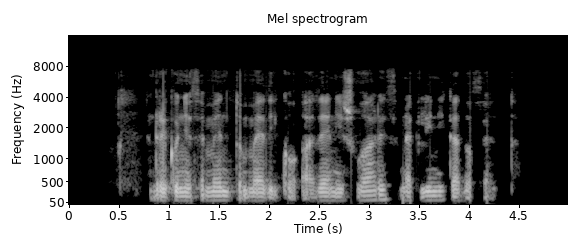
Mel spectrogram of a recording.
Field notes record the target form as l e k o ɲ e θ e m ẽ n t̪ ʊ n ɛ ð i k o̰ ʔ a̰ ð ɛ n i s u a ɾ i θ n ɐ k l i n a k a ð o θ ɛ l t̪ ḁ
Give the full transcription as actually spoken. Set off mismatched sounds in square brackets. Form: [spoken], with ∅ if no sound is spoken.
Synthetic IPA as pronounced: [r] e k o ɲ e θ e m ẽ n t̪ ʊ [m] ɛ ð i k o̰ ʔ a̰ ð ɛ n i s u a ɾ [e] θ n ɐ k l i n [i] k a ð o θ ɛ l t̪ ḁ

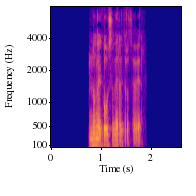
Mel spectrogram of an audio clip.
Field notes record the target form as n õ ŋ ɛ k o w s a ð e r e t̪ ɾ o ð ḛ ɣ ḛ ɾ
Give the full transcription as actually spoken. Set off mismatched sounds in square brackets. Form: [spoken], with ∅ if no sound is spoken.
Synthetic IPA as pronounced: n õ ŋ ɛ k o w s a ð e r e t̪ ɾ o [θ] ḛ [ð] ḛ ɾ

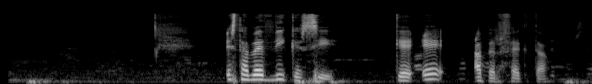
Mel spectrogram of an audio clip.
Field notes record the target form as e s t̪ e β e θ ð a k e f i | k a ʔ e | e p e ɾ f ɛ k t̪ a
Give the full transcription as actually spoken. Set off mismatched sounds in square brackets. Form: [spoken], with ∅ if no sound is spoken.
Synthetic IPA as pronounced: e s t̪ [a] β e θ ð [i] k e [s] i | k [e] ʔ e | [a] p e ɾ f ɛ k t̪ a

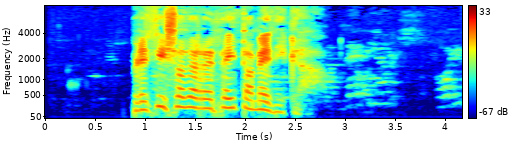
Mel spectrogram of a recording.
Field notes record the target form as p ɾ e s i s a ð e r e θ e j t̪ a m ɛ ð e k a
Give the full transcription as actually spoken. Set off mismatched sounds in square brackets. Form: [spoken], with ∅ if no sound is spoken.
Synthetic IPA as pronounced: p ɾ e [θ] i s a ð e r e θ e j t̪ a m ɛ ð [i] k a

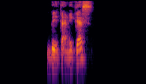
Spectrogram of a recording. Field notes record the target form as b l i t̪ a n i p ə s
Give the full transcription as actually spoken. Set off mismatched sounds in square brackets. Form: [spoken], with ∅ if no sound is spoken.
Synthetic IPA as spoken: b [ɾ] i t̪ a n i [k] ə s

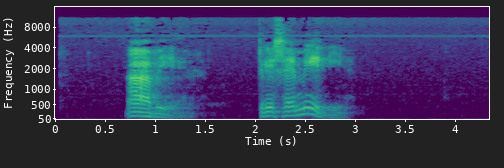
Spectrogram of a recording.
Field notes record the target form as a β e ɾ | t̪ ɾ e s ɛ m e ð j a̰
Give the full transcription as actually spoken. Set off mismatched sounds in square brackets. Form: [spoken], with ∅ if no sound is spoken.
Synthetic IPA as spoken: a β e ɾ | t̪ ɾ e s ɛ m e ð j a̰

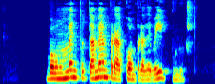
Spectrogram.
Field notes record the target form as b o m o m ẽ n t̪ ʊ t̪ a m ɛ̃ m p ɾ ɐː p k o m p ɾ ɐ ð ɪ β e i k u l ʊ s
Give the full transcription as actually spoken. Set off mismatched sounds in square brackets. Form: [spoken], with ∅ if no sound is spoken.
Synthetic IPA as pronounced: b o m o m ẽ n t̪ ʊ t̪ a m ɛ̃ m p ɾ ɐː [∅] k o m p ɾ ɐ ð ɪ β e i k u l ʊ s

